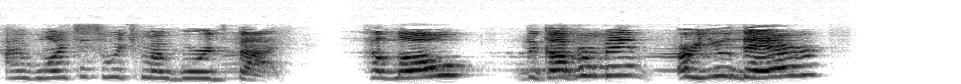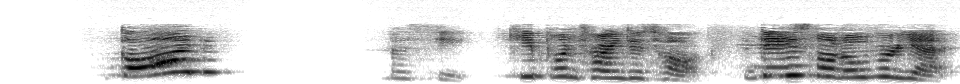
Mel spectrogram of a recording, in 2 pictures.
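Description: A woman's voice: extremely high pitch, animated, unhurried, dull audio. A woman playing an anxious, easily panicked teenage schoolgirl in a melodramatic comedic skit.

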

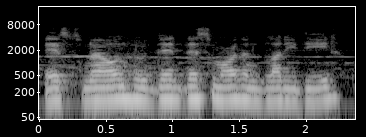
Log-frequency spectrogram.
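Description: A man acting a worried nobleman in a radio play, with a mid-pitched voice. The sound is slightly muffled, with faint music behind him. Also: flat delivery, normal speed, darkish tone, natural voice. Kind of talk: amateur radio drama acting.

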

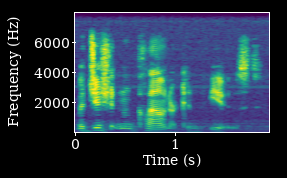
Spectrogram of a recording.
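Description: A man's voice: mid-range voice, lively intonation, normal speed, pushed and bright, slight background noise, poor audio. A middle-aged man reading out screenplay action lines as a narrator. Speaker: narrator of a script table read.

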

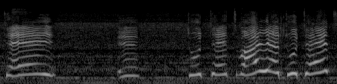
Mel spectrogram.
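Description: A woman voicing a small, innocently curious, babyish cartoon character who talks in a halting babble. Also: extremely high pitch, fairly even intonation, bright, forceful tone, full character voice. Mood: puzzled. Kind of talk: cartoon voice acting. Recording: clear background noise.

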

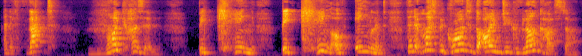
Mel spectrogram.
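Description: A man's voice: very high voice, big pitch swings, slow pace, sharp tone, exaggerated voice. A young man playing an aggrieved, banished nobleman, declaiming classical verse as he pleads for his inheritance. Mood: indignant. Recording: voice picked up from a distance.

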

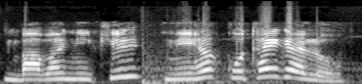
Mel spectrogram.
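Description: A woman acts out a nosy middle-aged mother-in-law in a cartoon, always questioning and finding fault. The voice is high, with lo-fi sound and music behind. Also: lively intonation, moderate pace, a little mellow. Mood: inquiring.

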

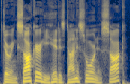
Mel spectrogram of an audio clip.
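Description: A man narrating a children's picture book aloud as a read-aloud host, in an animated, expressive storytelling manner. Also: mid-range voice, fairly quick, no room sound, clean studio sound.

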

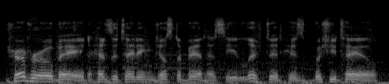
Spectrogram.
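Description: A man's voice: on the low side, normal speed, soft background music. A man reading a story aloud in an amateur, informal way on a group livestream. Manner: breaks into laughter and asides. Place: voice chat on a game livestream.

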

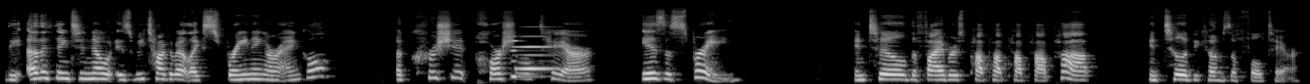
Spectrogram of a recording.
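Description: A woman in her fifties, a veterinarian guest, explaining clearly in an interview and using vivid comparisons and repetition for emphasis. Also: on the high side, measured pace, fairly bright tone.

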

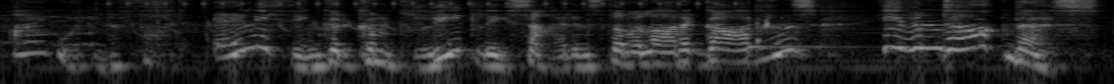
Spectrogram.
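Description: A woman voicing a small floating robot guide in a video game, excitable, earnest and theatrical. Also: medium pitch, normal speed. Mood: indignant. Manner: theatrical, exclamatory. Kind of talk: video game cutscene acting. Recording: background game music.

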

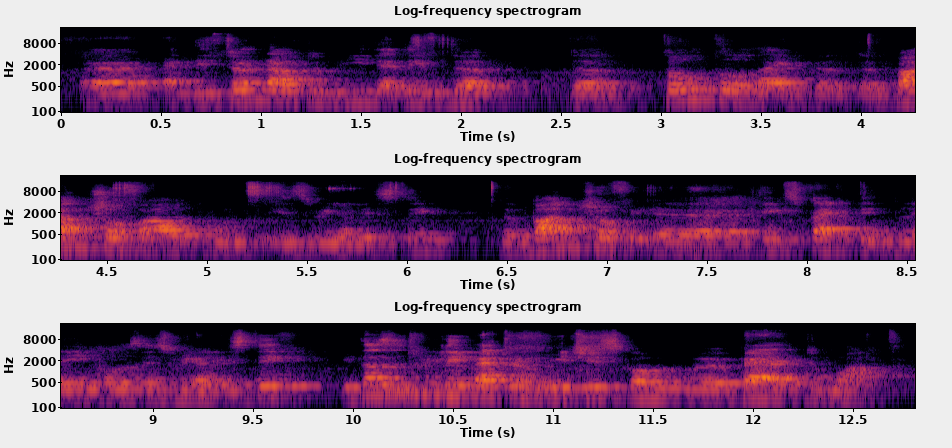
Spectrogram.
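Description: A man's voice: on the high side, dark tone. A man co-presenting a technical talk, explaining off the cuff and restating points to clarify. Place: indoor meetup room. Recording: very echoey room, distant mic, faint noise.

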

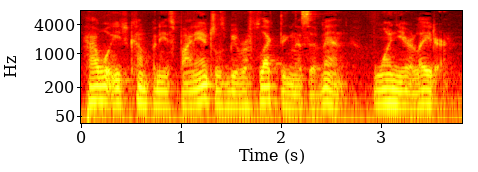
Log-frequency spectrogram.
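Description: Very deep-voiced man teaching, noisy recording. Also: fairly quick, a little mellow. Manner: methodical, step by step, poses questions then answers them. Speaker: accounting instructor. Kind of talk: explanatory lecture for a video tutorial.

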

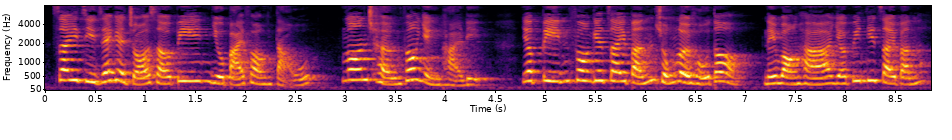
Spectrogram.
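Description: A woman's voice: high voice, expressive, normal speed, a bit bright, reverberant. A woman with a Hong Kong Cantonese accent playing an instructive senior temple official in an educational radio drama. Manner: authoritative, instructive. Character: official in charge of the Temple of Heaven, instructive superior. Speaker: voice actor.

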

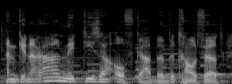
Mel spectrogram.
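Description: A man reading scripted historical documentary narration in a measured, dramatic storytelling manner. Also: lowish voice, very animated. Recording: prominent music behind narration.

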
